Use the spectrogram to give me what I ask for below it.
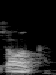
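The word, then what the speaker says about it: chalk: வேர்டே வித்தியாசமா இருக்கும் அது தனி கிளாஸ் ஒன்னு எடுப்போம் டிரன்ஸ் பெரிய டிரன்ஸ் இருக்கு இங்க பாருங்க சூப்பர் சூப்பர் சாக்னுதான் படிக்க எந்த காலத்துல சால்னு சொல்லக்கூடாது சாக் சூப்பர் கிறிஸ்மஸ் கிறிஸ்மஸ்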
